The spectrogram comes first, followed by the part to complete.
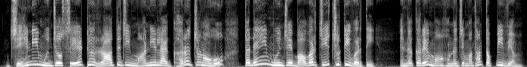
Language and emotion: Sindhi, angry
